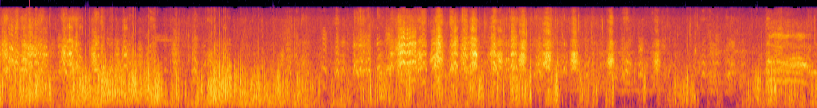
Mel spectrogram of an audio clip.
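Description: A flock of black-headed gulls calls harshly over the water as they mob for food, a dense din of overlapping cries. It thins somewhat in the middle and swells again near the end.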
